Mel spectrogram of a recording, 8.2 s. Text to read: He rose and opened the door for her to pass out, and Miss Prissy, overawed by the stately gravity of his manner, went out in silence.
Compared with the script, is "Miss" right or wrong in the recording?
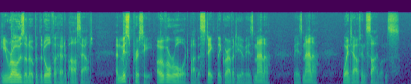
right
